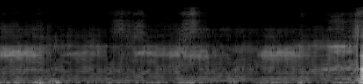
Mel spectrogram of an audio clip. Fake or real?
fake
